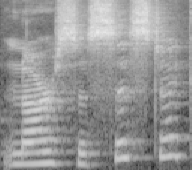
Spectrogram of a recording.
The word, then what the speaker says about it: narcissistic: in your everyday speech so narcissistic has four syllables narcissistic you hear how i lengthen and stretch on the cis syllable this is the stress syllable and it has a clear vowel that means the other syllables are going to go by a little bit more quickly and be unstressed we do also have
